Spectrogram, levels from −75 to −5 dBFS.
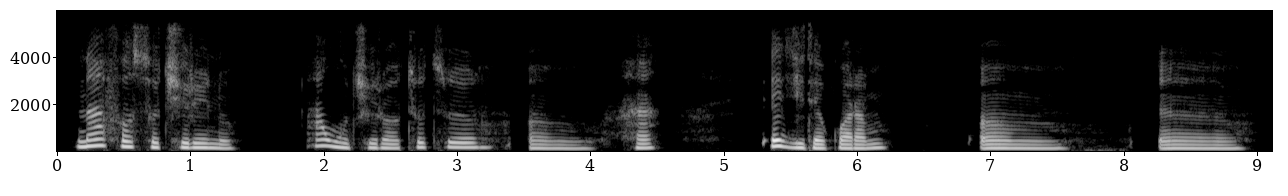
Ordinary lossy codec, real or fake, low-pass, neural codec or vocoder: AAC, 32 kbps; real; 5.4 kHz; none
